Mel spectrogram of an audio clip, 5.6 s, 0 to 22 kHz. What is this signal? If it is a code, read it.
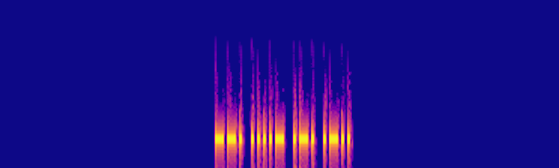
Morse code, heard as a keyed tone, about 40 wpm, 700 Hz. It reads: G4RL
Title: DXCC-100 Call Signs - 4 Characters - Repeated 3x - 40wpm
